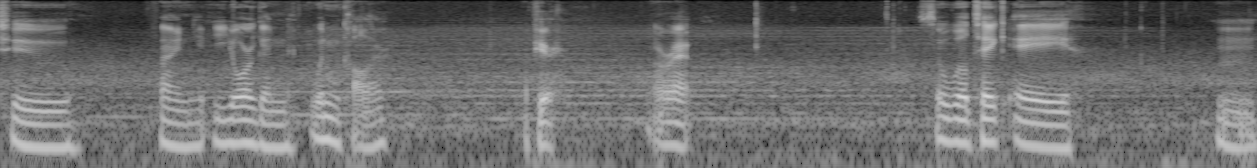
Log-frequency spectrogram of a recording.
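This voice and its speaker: A man's voice: fairly low pitch, flat delivery, drawn-out words, vocal fry, long pauses, mellow, a little hiss or hum. A man streaming a video game, commenting casually and reading game text aloud. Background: faint game music.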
